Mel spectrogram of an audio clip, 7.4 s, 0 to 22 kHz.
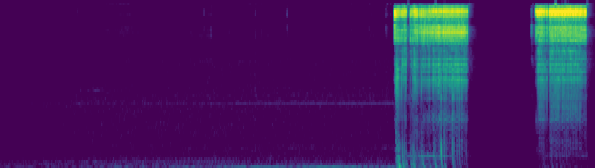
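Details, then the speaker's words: MIG tack welding a Mark IV Ford Escort body onto a Mazda MX5 chassis for an RWD body swap: two short harsh, crackling, sputtering arc bursts giving too thick a bead. Welder suspects wire speed is a bit high. "Turn the temperature down a little bit, but I think the wire speed's a little bit high because it's just getting a bit too thick of a bead."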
